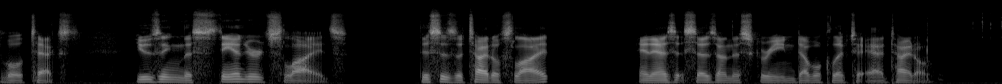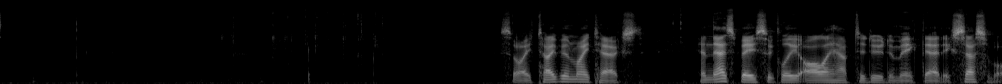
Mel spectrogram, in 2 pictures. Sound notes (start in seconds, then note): 9.7 sound of typing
